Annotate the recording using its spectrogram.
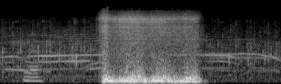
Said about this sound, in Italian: Vorrei un applauso qua per favore.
